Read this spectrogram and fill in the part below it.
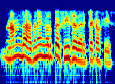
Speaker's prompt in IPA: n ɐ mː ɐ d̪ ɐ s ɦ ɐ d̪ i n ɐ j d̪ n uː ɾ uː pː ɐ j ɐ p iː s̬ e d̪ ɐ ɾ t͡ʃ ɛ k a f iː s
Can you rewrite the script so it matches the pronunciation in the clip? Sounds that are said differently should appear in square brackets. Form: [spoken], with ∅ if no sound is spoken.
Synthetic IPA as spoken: n ɐ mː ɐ d̪ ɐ [∅] ɦ ɐ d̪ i n ɐ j d̪ n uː ɾ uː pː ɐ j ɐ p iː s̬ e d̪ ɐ ɾ t͡ʃ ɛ k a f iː s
